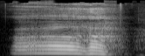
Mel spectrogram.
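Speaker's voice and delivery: short, high "ah" cry; startled yelp. Real, not acted. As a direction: let out a loud startled yelp. Startled while playing. (cri de surprise)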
